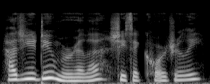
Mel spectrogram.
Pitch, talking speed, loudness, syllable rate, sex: 210 Hz, 230 wpm, -17 LUFS, 6.0 syllables/s, female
